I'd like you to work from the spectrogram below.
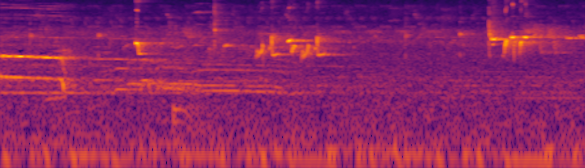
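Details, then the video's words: Cucak kombo greeting the morning: a long steady tone at the start, then sparse sharp chirps and whistles, a quiet stretch, and a final burst of bright high notes. "cucak kombo koak kelapa gacor menyambut pagi"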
